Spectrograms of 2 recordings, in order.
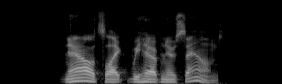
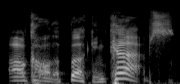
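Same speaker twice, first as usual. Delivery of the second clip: high, slow whiny mock threat; mocking the promoter; 6 semitones higher, slower than usual. Teller mocks the promoter threatening to call cops. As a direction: sneer it like a petty promoter.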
